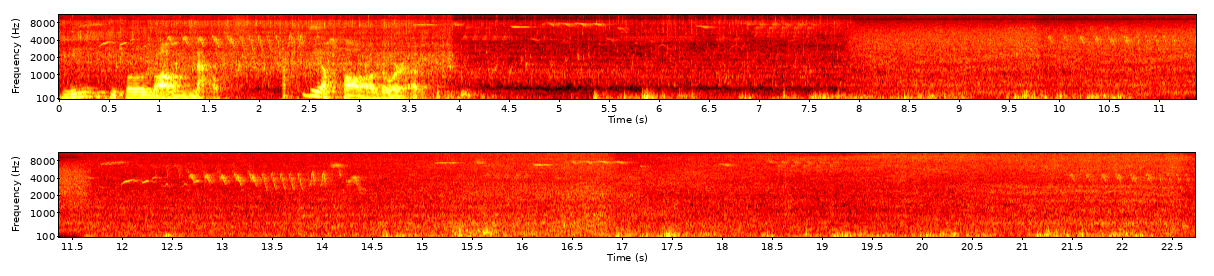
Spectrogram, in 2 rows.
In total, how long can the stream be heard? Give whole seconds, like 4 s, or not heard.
23 s.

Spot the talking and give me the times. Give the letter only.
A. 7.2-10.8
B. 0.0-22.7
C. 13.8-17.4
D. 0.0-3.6
D.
